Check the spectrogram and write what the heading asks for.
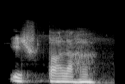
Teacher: huruf shad tersebut terperangkap di antara langit-langit dan lidah. Kemudian setelahnya infitah, artinya harus dilepaskan langsung.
